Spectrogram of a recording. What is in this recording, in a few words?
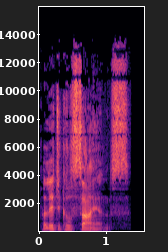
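"political science", British English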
